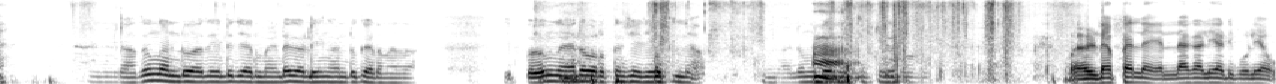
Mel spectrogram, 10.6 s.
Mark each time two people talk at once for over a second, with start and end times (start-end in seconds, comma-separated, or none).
none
